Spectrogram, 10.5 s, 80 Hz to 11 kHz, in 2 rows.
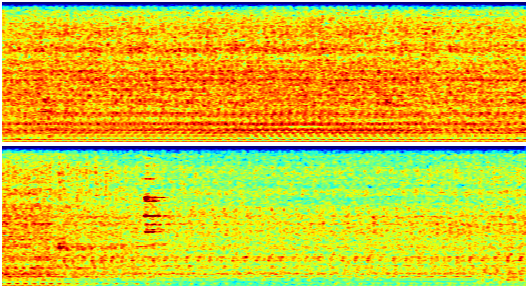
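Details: John Deere 4020 Hi-Crop Powershift diesel, first start with no engine work, fresh fuel, jumped batteries and ether: the deep idle drops on its own with no throttle response. The owner suspects the injectors or pump. Unsteady engine speed.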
